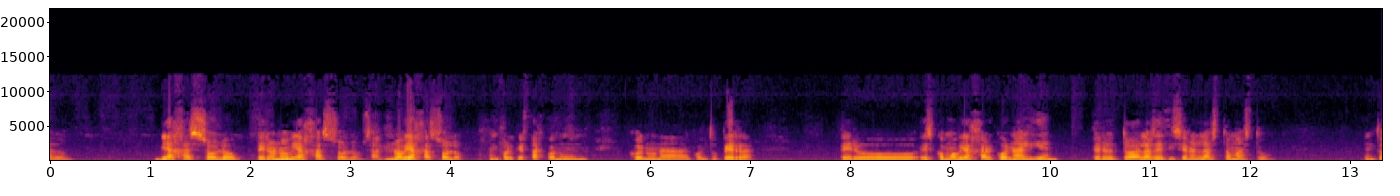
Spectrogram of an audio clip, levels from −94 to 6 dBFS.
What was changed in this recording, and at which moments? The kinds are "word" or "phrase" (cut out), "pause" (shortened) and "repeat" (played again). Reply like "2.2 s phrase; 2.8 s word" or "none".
10.2 s pause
